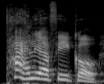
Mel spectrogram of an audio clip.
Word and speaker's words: Tagliafico: felt quite offended because he's italian he's it's taliafico it's like tagliatelli you don't say tagliatella you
